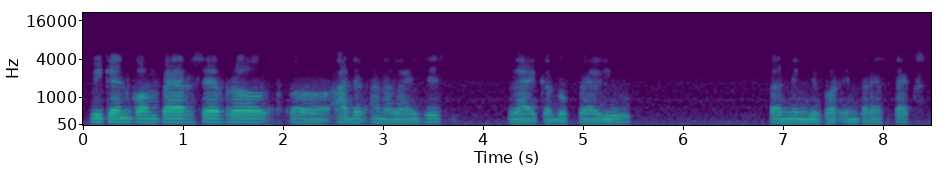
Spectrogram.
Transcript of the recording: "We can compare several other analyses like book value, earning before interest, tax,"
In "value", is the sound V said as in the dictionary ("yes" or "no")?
no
